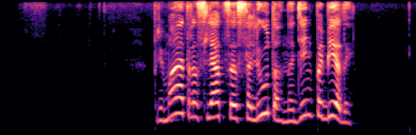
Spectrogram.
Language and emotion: Russian, positive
